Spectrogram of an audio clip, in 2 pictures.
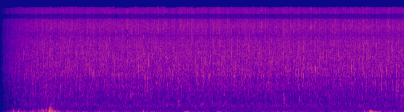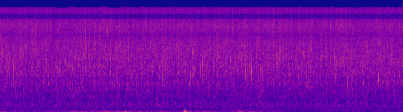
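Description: A waterfall in a tropical forest rushes steadily, a constant wash of flowing water, with a few soft low thumps now and then. No voices.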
